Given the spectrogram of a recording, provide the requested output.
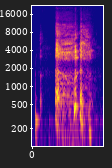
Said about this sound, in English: You got that dry cough? I do. That's corona, bitch. I haven't had a dry cough all week until I came here.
